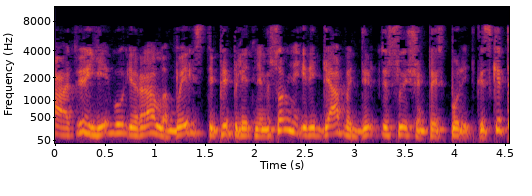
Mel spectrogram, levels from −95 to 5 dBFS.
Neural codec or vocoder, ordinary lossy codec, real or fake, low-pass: codec, 16 kHz, 8 kbps, FunCodec, trained on LibriTTS, 25 frames a second; MP3, 32 kbps; fake; 7.2 kHz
